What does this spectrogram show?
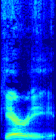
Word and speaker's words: Gerry: chat that is Elbridge Gary and yes his name is actually pronounced with a hard G he drew this District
